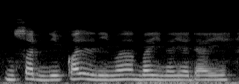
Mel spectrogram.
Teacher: Nazzala 'alaikal kitaba bil haqqi musaddiqan lima baina yadayhi, di mana hukum idgham bila gunnahnya terdapat pada huruf tanwin, iaitu huruf qaf, iaitu dia berbaris tanwin atas bertemu dengan huruf lam, iaitu musaddiqan lima. Di situ kita tidak perlu dengungkan.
